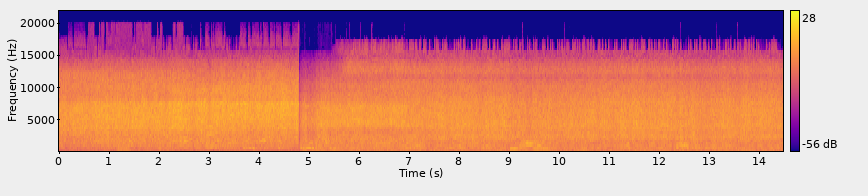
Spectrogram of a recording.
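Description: Loud, steady roar of water pouring down hard from above, a constant dense rush that drowns out everything nearby.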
